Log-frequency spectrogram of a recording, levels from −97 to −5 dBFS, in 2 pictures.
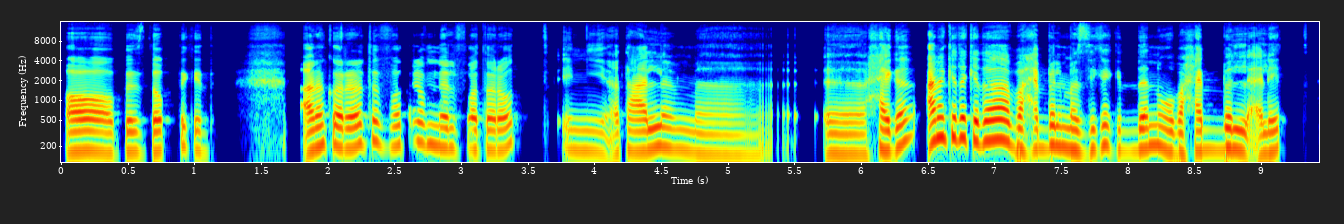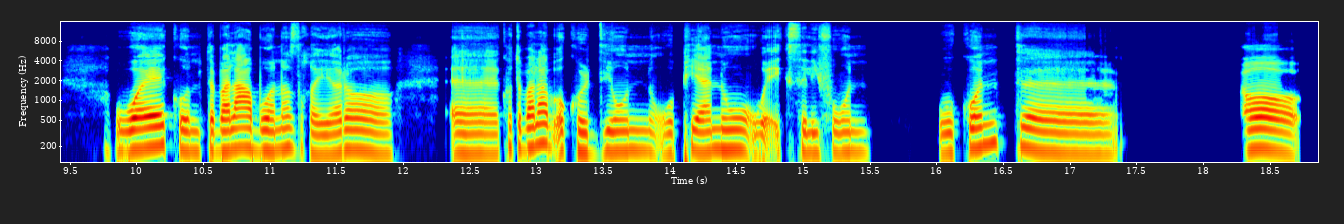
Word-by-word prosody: آه، 165 -1 +3
بالضبط 165 +1 -4
كده، 170 -2 -9 0.7
أنا 170 +4 +3
قررت 200 +2 +1
في 230 - -5
فترة 205 +4 -6
من 210 -3 -4
الفترات 180 +1 -3 0.3
إني 170 -3 -9
أتعلم 175 +1 -2 0.9
آآ 155 -1 -4
حاجة، 195 - -1
أنا 265 +3 +6
كده 275 0 +2
كده 250 0 +5
باحب 185 -2 -2
المزيكا 185 -1 -1
جدًا 185 +3 -2
وباحب 170 +2 -3
الآلات، 170 -1 -1 0.6
وكنت 175 -1 +5
بالعب 175 +1 +4
وأنا 175 +2 +2
صغيرة 160 -1 0 0.4
آآ، 155 0 0
كنت 190 +4 -5
بالعب 205 +3 +3
Accordion 170 +2 -2
وPiano 165 +3 -1 0.3
وXylophone 160 0 -5 0.5
وكنت 195 +8 -1 1.7
آه. 175 -3 +6
175 Hz, 105 wpm, -23 LUFS, 165-190 Hz, 1.7 s, أنا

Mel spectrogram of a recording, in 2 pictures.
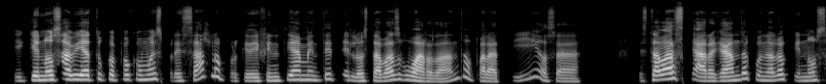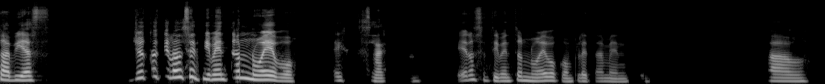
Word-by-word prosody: Y 175 0 -12
que 200 +4 +3
no 205 +2 +4
sabía 225 -2 +7
tu 230 +3 -9
papá 225 +1 -3
cómo 225 +1 -2
expresarlo 250 - -3
porque, 170 -3 -11
definitivamente, 195 +7 -1
te 210 -3 -10
lo 165 -2 -2
estabas 175 +6 +2
guardando 165 - +1
para 155 -6 0
ti, 195 - -13
o 185 - -5
sea, 140 -4 -6 0.6
estabas 215 - +5
cargando 175 +8 +4
con 205 -5 -6
algo 225 +5 0
que 180 -6 -12
no 180 +2 -4
sabías. 195 -2 -1 0.8
Yo 305 +2 -2
creo 375 0 -5
que - - -3
era 325 - +4
un 340 - -2
sentimiento 240 -3 0
nuevo. 210 - +2 0.3
Exacto. 165 -4 -12 0.7
Era 195 - -10
un - - -9
sentimiento 170 -2 -10
nuevo, 170 0 -6
completamente. 145 -2 -16 1.2
Guau. 150 -1 -8
185 Hz, 140 wpm, -21 LUFS, 160-220 Hz, 1.2 s, sabía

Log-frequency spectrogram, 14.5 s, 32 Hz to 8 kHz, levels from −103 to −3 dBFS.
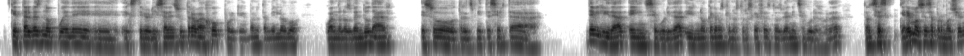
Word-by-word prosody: que - - +3
tal 125 - +4
vez, 130 0 +3
no 125 -1 +1
puede, 105 -7 -1
eh, - - -18
exteriorizar 95 +2 +2
en 110 - -1
su 120 +2 -1
trabajo, 125 +2 +1
porque, 90 -3 -8
bueno, 105 +2 -7
también 95 -1 -6
luego 100 -1 -3 0.4
cuando 95 0 -1
nos 90 -1 -2
ven 100 0 0
dudar, 105 -2 0 0.4
eso 100 -2 +3
transmite 90 +2 -5
cierta 100 -5 -1 0.6
debilidad 120 -5 +3
e 105 - +3
inseguridad, 100 -1 +1
y 105 -2 -3
no 95 0 -3
queremos 105 +1 -2
que 100 -2 -8
nuestros 90 -1 -9
jefes 100 +1 -6
nos 95 -1 -5
vean 95 +1 -3
inseguros, 95 -4 -5
¿verdad? 110 +7 -7 0.2
Entonces, 115 +2 +4
queremos 120 +4 +6
esa 130 0 +2
promoción. 100 +4 -1
100 Hz, 160 wpm, -24 LUFS, 95-110 Hz, 0.6 s, queremos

